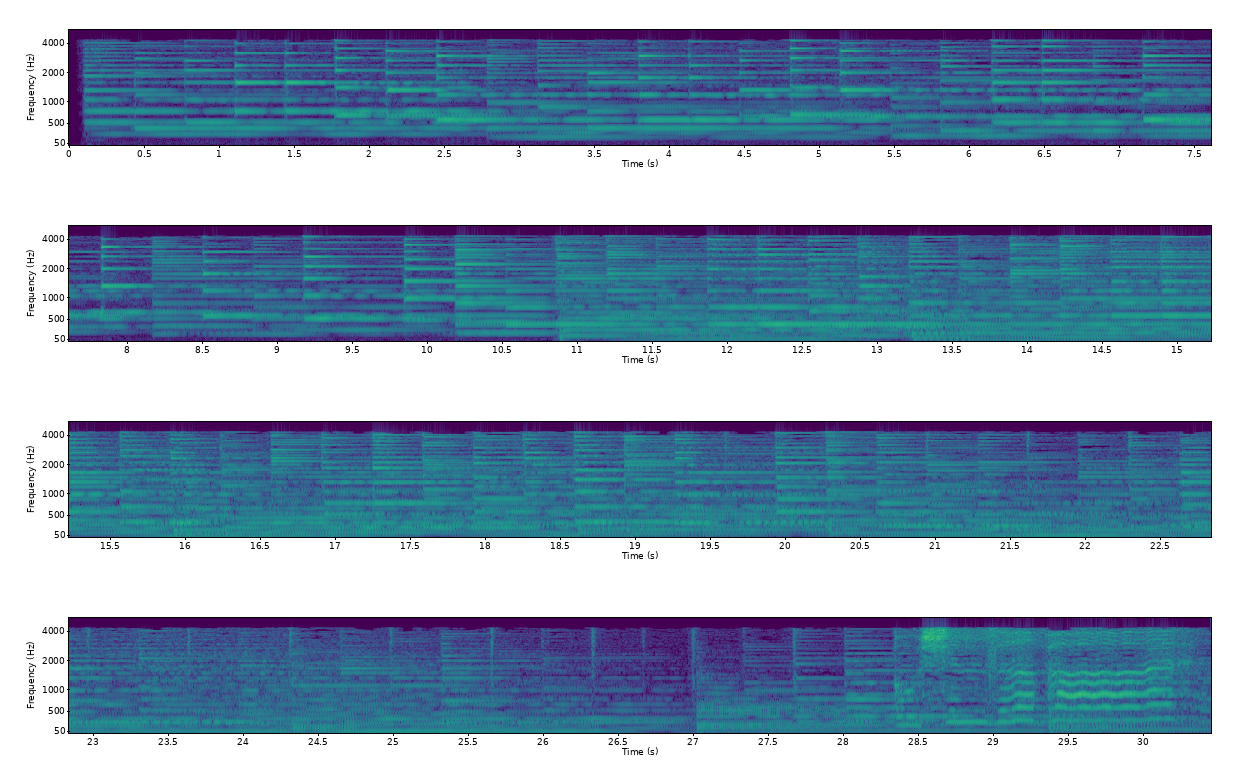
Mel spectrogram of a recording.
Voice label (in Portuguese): Quer Namorar comigo, Telemensagens, fem; Conquistas Cantadas paqueras; Telemensagens 2017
